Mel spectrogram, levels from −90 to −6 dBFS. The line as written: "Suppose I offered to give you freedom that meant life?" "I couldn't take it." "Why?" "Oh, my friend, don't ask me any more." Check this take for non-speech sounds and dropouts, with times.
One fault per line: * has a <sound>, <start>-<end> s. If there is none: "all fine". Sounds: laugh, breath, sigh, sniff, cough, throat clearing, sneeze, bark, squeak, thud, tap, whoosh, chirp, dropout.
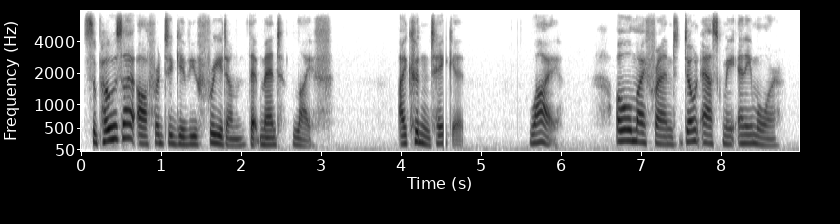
* has a dropout, 4.5-4.6 s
